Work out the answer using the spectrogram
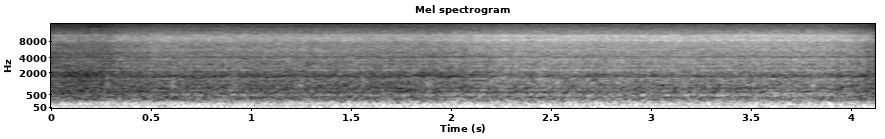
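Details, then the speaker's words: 2006 Saab 9-3 2.0t radio inside car: steady rushing hiss with no music, static fading and music returning; intermittent radio static worsening, cause unknown; outside temperature display also reading high. "just static still static so the static started fading and now i can hear music again it is a bizarre situation"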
